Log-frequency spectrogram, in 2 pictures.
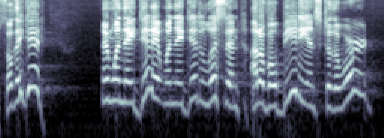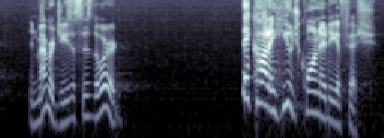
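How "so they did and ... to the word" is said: loud, high sermon swell; fervent preaching. Real, not acted. Preacher telling how they did listen, fervent preaching. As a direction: drive the point home to a congregation.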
